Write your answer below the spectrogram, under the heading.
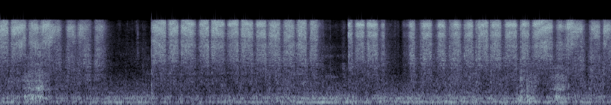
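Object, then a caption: Wooden plank. A hand sands along the edge of a long, thin, solid wooden plank with a sanding sponge. Quick, bright, hissing strokes repeat in a steady back-and-forth rhythm, with two brief pauses where the rasping drops off before resuming.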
